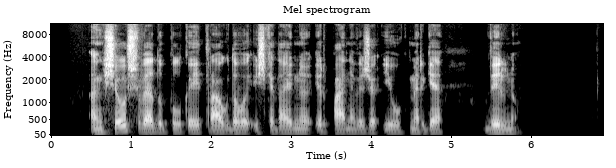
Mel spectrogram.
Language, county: Lithuanian, Kaunas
